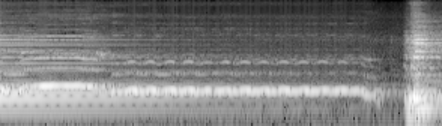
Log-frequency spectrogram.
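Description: A man humming a long held note that wavers with vibrato over a sustained electric guitar chord. Both die away shortly before the end.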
